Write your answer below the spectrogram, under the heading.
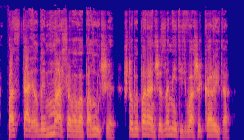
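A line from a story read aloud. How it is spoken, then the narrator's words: Howling and yelling. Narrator (Russian): Он завыл и выдал самое грязное ругательство из тех, которые знал, а потом снова завопил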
